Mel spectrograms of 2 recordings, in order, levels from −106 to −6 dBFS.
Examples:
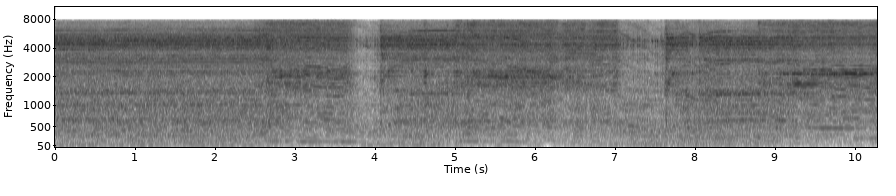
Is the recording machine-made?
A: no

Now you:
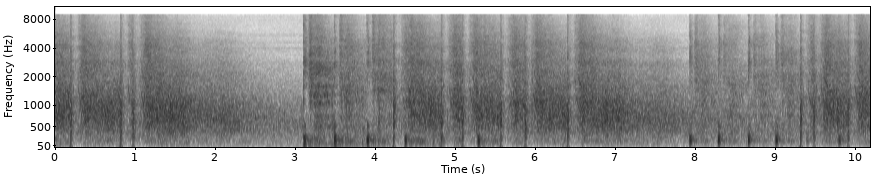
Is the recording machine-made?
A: no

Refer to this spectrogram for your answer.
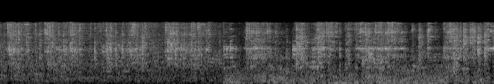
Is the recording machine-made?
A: yes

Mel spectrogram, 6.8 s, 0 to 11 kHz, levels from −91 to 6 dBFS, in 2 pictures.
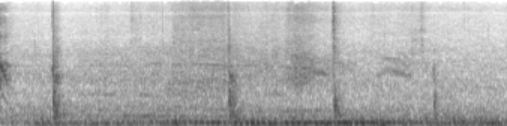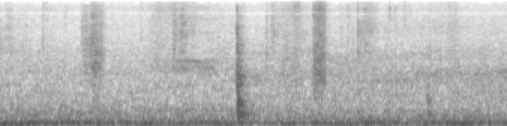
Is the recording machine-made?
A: no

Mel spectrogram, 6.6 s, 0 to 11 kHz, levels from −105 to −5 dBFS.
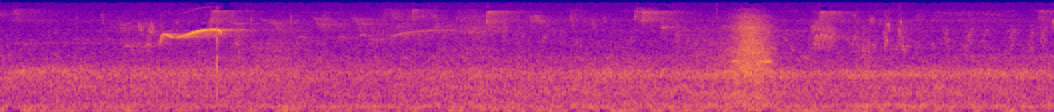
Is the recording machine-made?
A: no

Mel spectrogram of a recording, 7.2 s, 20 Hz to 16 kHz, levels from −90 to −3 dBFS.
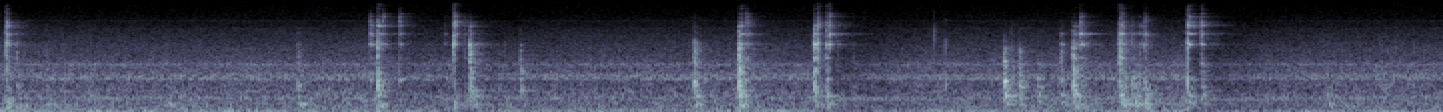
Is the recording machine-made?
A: no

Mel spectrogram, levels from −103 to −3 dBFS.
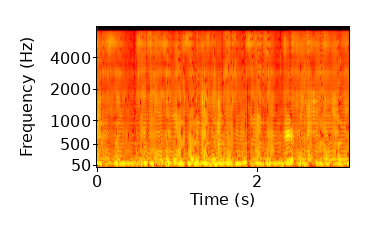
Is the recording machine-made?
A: yes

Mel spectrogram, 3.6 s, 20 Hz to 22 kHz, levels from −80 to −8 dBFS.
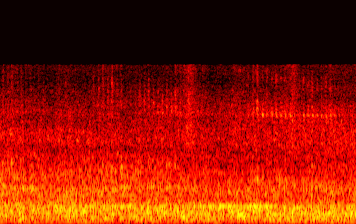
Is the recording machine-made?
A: no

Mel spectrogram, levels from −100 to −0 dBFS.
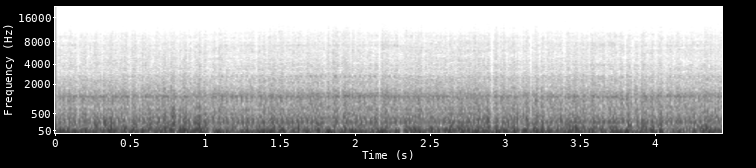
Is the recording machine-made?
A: no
